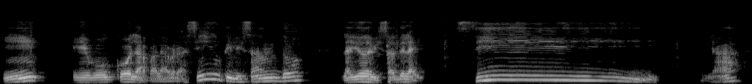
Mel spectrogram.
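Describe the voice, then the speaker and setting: The speaker is a speech therapist whose mid-range voice is sing-song, creaky, a little mellow, and breathy at the edges, moving at a normal speed. He explains vowel gestures in a lesson, checking in often and over-articulating sounds to demonstrate them, and the recording is dull and lo-fi.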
